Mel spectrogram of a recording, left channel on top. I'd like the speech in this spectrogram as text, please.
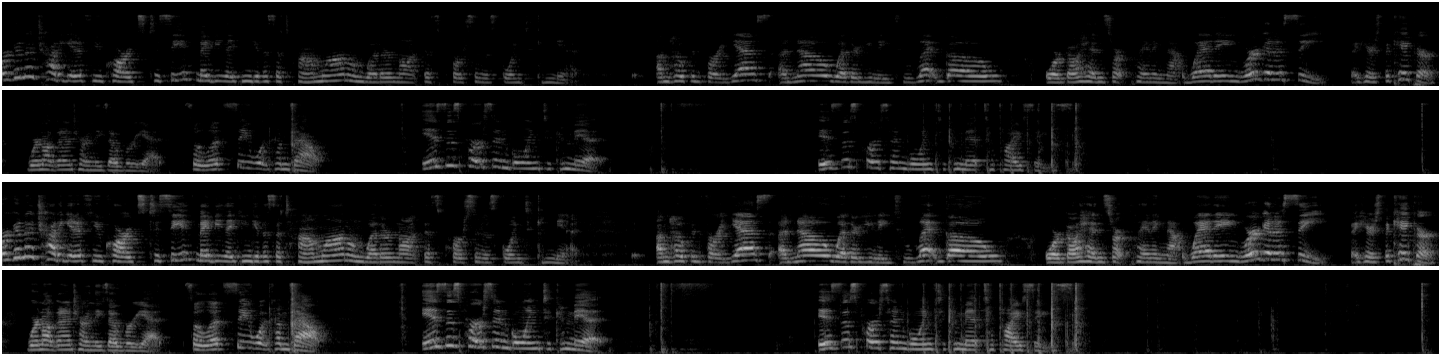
going to try to get a few cards to see if maybe they can give us a timeline on whether or not this person is going to commit. I'm hoping for a yes, a no, whether you need to let go or go ahead and start planning that wedding. We're going to see. But here's the kicker. We're not going to turn these over yet. So let's see what comes out. Is this person going to commit? Is this person going to commit to Pisces?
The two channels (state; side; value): quieter; left; 7.1 dB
